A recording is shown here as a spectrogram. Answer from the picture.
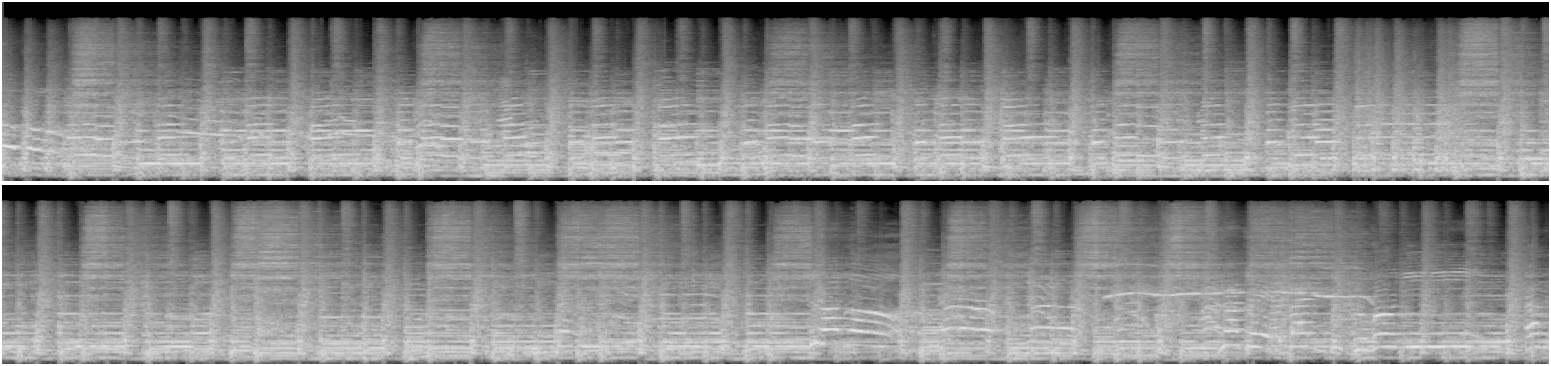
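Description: Live rock band playing an instrumental passage between verses: electric guitar and drum kit with a saxophone carrying melodic lines that bend and slide, ending in a long held high note near the end.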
